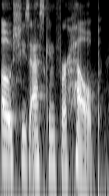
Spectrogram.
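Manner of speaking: ordinary talk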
